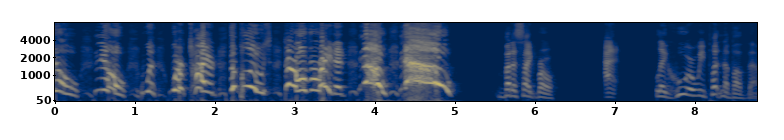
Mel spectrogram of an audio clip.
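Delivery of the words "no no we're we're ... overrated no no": drawn-out, shrill, swooping, very high and loud freak-out. Imitating upset players reacting to a ranking: imitating fans freaking out. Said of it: "they're gonna freak out".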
